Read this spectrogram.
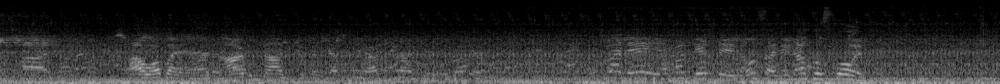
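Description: A man shouts and cheers outdoors.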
